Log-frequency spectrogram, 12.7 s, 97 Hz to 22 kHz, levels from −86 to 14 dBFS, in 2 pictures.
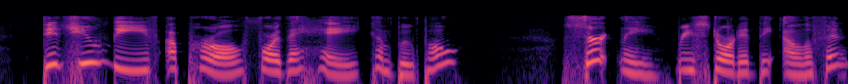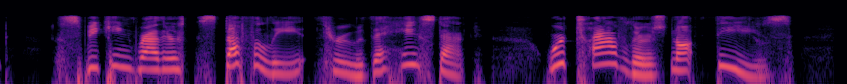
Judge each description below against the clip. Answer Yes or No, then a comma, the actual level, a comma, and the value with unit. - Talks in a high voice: Yes, high, 240 Hz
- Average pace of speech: No, slow, 110 wpm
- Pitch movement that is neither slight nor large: No, wide, 7.7 semitones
